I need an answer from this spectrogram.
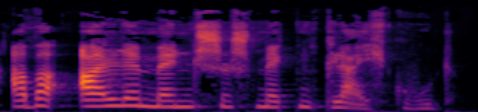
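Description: A woman's voice: mid-range voice, expressive, normal speed, lightly acted. Storybook louse, female, lazy and self-pitying, sighs a lot, as a woman puts her on. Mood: plain. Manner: sighing and whiny. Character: lazy, sighing, sorry-for-itself head louse.

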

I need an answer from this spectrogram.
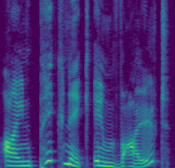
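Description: A woman's voice: mid-range voice, very animated, drawn-out words. A woman voicing eager, anxious royal servants in a storybook read-aloud, offering ideas in stretched-out words.

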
